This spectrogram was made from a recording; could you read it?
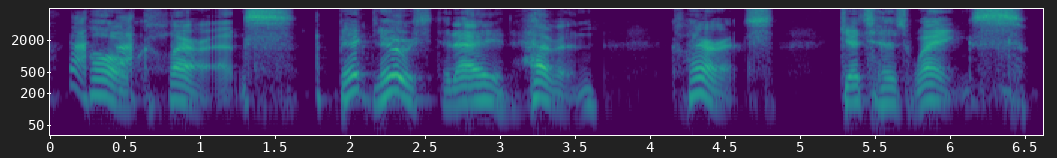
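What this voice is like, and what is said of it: Imitates another person's voice, winded. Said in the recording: “Very Jimmy Stewart, just more winded. He's maybe like Jimmy Stewart with asthma ... I'm doing my Jimmy Stewart impression.”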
